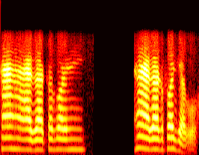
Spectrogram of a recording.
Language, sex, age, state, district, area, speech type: Bengali, female, 30-45, West Bengal, Cooch Behar, urban, conversation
